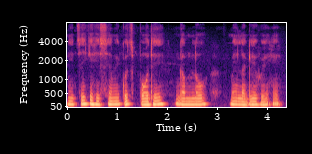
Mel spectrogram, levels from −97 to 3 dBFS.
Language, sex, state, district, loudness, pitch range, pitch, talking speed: Hindi, male, Arunachal Pradesh, Lower Dibang Valley, -14 LUFS, 110-125 Hz, 115 Hz, 150 wpm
